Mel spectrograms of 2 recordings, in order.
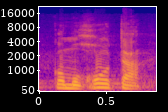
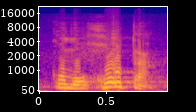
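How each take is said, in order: No difference in how they are said.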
